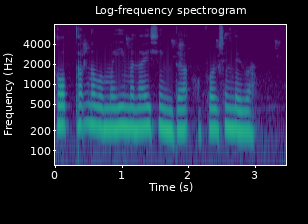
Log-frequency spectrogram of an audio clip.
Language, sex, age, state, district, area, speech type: Manipuri, female, 18-30, Manipur, Senapati, rural, read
